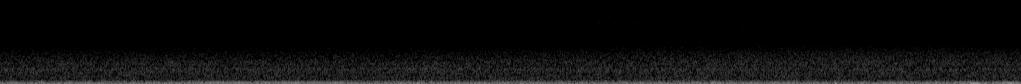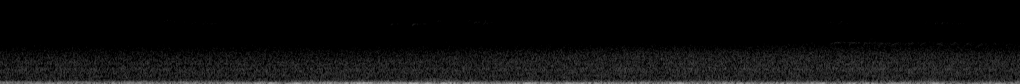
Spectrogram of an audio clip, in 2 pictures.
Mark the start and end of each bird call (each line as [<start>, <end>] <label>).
[13.90, 15.40] Black-capped Chickadee (Poecile atricapillus)
[18.50, 20.40] unidentified bird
